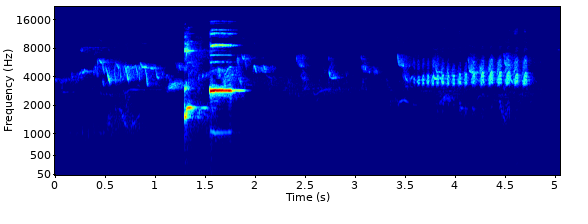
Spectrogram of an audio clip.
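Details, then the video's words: Crimson rosella: a brief harsh screech, then a fast, buzzy, evenly pulsed high trill, with soft chips at the start. "Crimson Rosella Call. Crimson Rosella Sounds. Crimson Rosella Song. Crimson Rosella Noise."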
